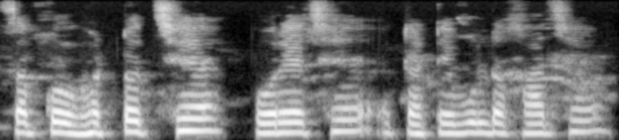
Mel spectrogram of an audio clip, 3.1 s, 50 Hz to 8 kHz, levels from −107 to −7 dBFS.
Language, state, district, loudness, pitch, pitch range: Surjapuri, Bihar, Kishanganj, -15 LUFS, 215 Hz, 205-240 Hz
